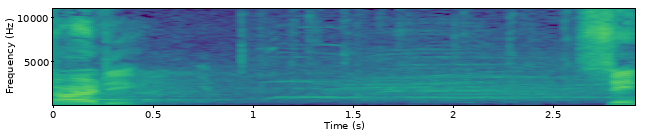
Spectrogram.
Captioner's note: crowd cheering and applauding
